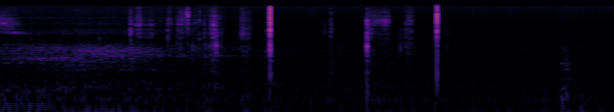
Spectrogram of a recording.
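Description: Dashcam being handled inside a vehicle: a rustling hiss, then a few sharp clicks and knocks over a low steady rumble.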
